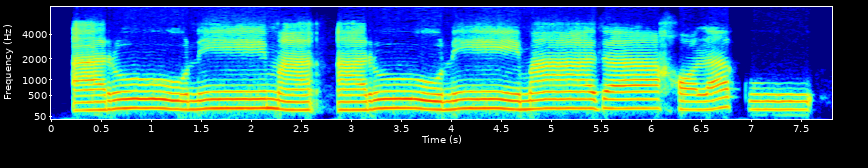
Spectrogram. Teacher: Ma-nya panjang, da-nya panjang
